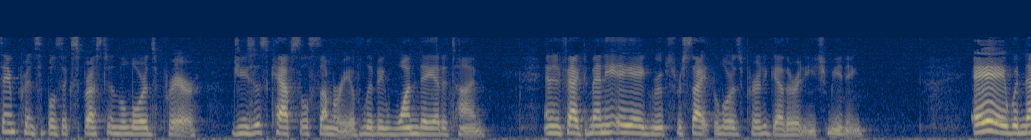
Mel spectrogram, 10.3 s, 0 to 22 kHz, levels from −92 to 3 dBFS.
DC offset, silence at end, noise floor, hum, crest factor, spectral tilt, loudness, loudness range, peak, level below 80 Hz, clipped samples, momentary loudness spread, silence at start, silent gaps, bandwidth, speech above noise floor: under 0.1%; 0 s; -58 dBFS; none; 22 dB; -6.5 dB/octave; -30 LUFS; 3 LU; -8 dBFS; -62 dBFS; under 0.1%; 12 LU; 0 s; none; 7.6 kHz; 29 dB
